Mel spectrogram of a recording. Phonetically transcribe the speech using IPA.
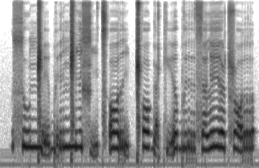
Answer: su ŋ͡ǁḛbḛrŋ͡ǁiə̯ ɕḭ t͡sʼɔrḭ ǁʰɔɡa̰ kʲḛə̯bɨrsɐ leə̯ʈ͡ʂɔr

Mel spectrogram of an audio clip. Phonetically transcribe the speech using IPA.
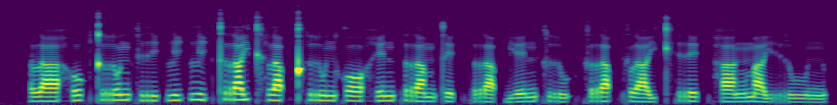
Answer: laː˧hoː˥˩k̚tro˥˩nkri˦˥t̚ li˦˥ʔli˦˥ʔtra˥˩j kʰla˦˥p̚kʰru˧nkɔː˧he˦˥n pra˧mte˨˩k̚ pra˨˩p̚ je˦˥nkru˨˩ʔkra˦˥p̚kla˧j kʰre˥˩k̚ haː˦˥ŋma˧jru˧n

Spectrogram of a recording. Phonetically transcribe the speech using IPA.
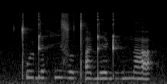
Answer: tʼuɖɛhi zotʼaɖe ɖʱɯna

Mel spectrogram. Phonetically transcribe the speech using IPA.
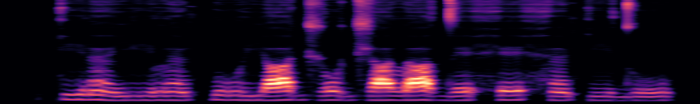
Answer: ki˧ɾɛ̃˨ji˨lɛ̃˨ k͡pu˨ja˨˦ d͡ʒo˧d͡ʒa˦la˦ de˧he˦ hɛ̃˦˨ ki˧du˧

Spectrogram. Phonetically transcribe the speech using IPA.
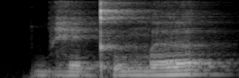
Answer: bʱekʼumə

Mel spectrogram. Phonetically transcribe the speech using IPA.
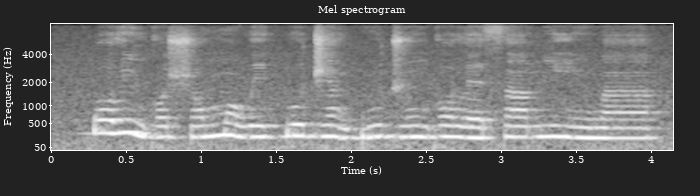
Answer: ɡ͡bɔ˦lĩ˦˨ ɡɔ˨ ʃɔ̃˨˦ mɔ̃˦˨we˧ɡ͡bo˦d͡ʒã˦˨ ɡ͡bu˨˦d͡ʒũ˧ ɡɔ˧lɛ˨ sã˧mi˧ jĩ˧wã˦

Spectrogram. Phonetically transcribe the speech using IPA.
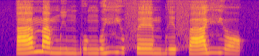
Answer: ama mimboŋʊvʲo fɛmbe favʲɔ

